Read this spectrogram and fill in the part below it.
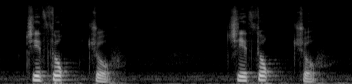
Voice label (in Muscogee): "cerokco", Muscogee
